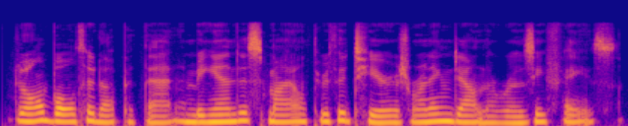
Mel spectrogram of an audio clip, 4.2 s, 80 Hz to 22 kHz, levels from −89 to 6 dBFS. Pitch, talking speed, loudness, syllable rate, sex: 180 Hz, 245 wpm, -16 LUFS, 5.6 syllables/s, female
